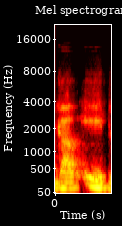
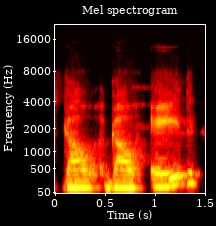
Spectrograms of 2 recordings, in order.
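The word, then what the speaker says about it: Galeed: I know David was pronouncing Gal Eid, but it's Gal Aid.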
